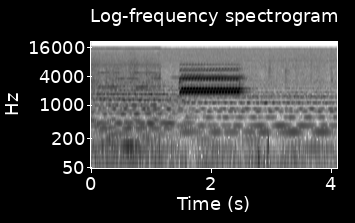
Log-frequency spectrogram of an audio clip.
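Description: A telephone ringing once: a single loud electronic trill about a second long, over a background film score.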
